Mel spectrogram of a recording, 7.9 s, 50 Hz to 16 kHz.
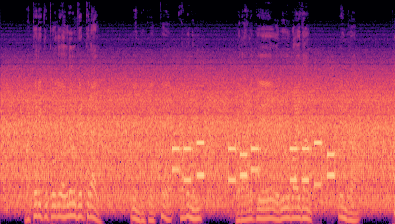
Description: DTMF, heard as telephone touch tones, dialled by hand, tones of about 140 ms, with radio hiss, a squelch burst at the end, room echo and speech in Tamil. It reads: 059 570 5537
